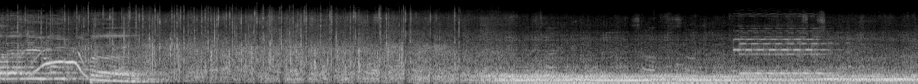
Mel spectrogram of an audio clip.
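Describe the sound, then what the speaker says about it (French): A convention crowd applauds a cosplay group, with steady clapping and cheering that gives way to a phone ringtone and a recorded voice over music. "On les applaudit bien fort"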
